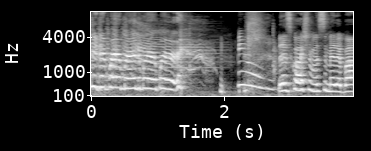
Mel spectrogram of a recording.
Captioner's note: airhorn sound effect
